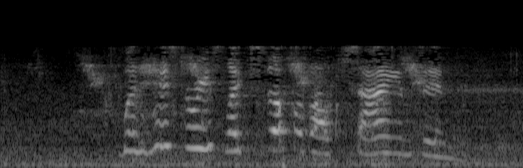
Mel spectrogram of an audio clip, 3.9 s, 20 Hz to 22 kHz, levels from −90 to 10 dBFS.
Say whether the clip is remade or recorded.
recorded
